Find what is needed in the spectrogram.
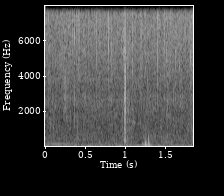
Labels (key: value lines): label: biophony
recorder: SoundTrap 300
